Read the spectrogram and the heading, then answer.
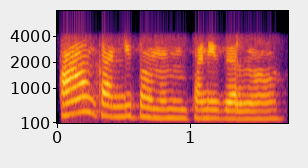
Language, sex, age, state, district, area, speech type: Tamil, female, 18-30, Tamil Nadu, Madurai, urban, conversation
